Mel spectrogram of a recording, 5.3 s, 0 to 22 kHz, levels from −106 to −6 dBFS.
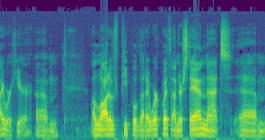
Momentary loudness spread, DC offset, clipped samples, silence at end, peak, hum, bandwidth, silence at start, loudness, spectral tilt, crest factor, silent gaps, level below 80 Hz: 14 LU; under 0.1%; under 0.1%; 0 s; 0 dBFS; none; 16.5 kHz; 0 s; -17 LUFS; -5 dB/octave; 18 dB; none; -50 dBFS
